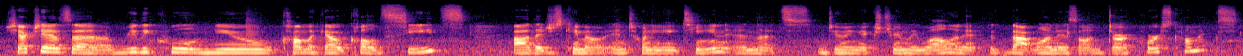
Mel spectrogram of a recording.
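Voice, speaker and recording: A woman's voice: lowish voice, fairly even intonation, normal speed, a bit bright, low-quality recording. A woman giving an informal spoken introduction as the presenter of a team project. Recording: faint ambient room noise.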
